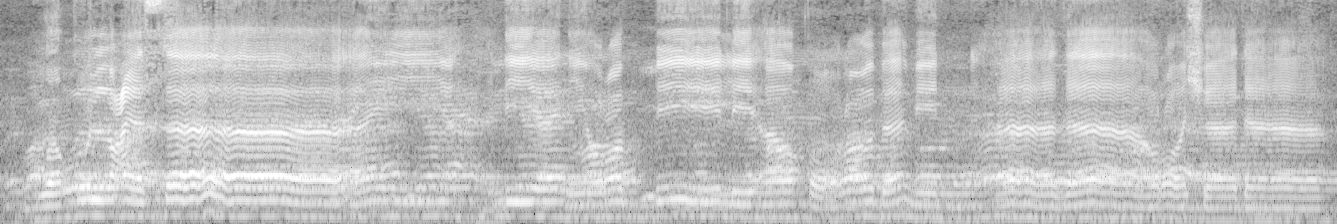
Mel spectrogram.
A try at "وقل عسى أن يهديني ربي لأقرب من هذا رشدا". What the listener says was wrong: Kita jumpa satu qalqalah qaf li aqraba, berikan dia masa keluar dulu. Ada orang dah masuk makhraj tapi dia tak terlepas. Dia tak terlepas. Lepaskan, jangan simpan.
